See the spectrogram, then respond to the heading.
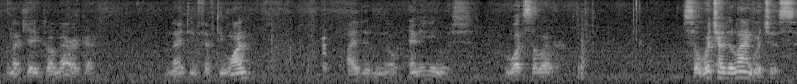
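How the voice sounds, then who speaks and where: Noticeable background noise runs beneath a man speaking at a moderate pace. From Poland. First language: Yiddish. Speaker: Holocaust survivor, speaker. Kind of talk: talk to students. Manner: animated.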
